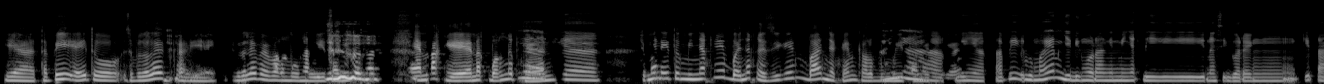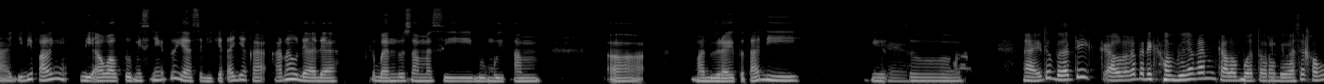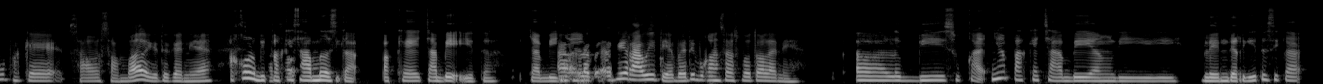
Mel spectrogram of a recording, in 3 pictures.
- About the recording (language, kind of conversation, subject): Indonesian, podcast, Bagaimana kamu menyulap sisa makanan menjadi lauk baru?
- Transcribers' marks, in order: laugh; other background noise; tapping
